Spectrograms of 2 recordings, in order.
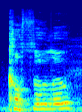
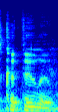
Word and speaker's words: Cthulhu: cthulu the blue one the cosulu i've heard it pronounced in many ways i got schooled on the comments last time so it's cthulhu thank you for uh letting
